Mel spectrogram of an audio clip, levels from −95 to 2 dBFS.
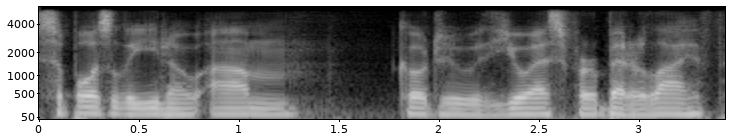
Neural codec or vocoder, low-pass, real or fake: codec, 16 kHz, about 1 kbps, DyCAST, with the encoder's durations; 5.4 kHz; fake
